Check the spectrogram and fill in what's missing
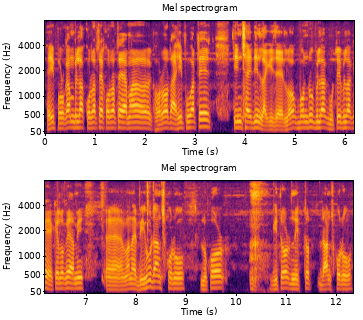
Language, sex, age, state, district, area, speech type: Assamese, male, 45-60, Assam, Goalpara, rural, spontaneous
